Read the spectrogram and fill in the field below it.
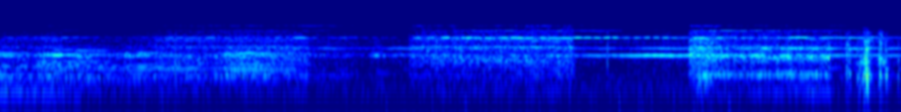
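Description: An old-fashioned telephone bell rings loudly and close by in three long, rattling bursts separated by short pauses, with no voices.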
